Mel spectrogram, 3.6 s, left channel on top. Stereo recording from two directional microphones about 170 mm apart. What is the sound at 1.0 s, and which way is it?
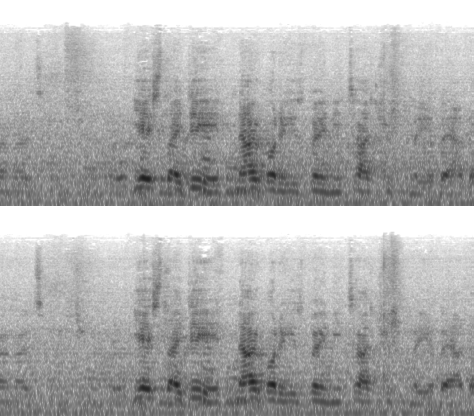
A man's voice, centre (ahead or behind).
